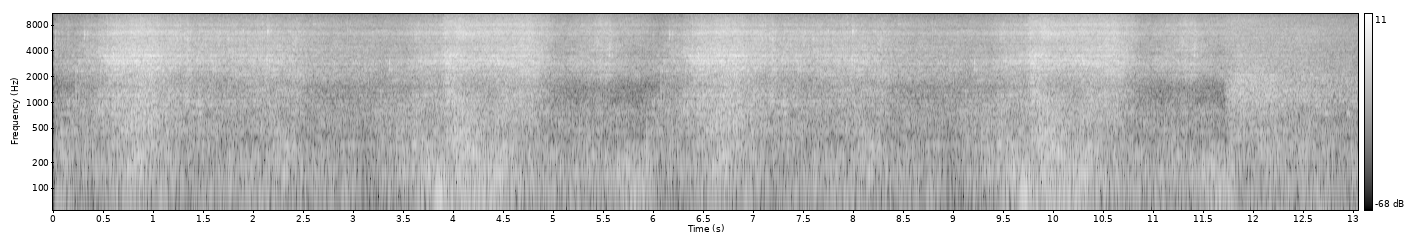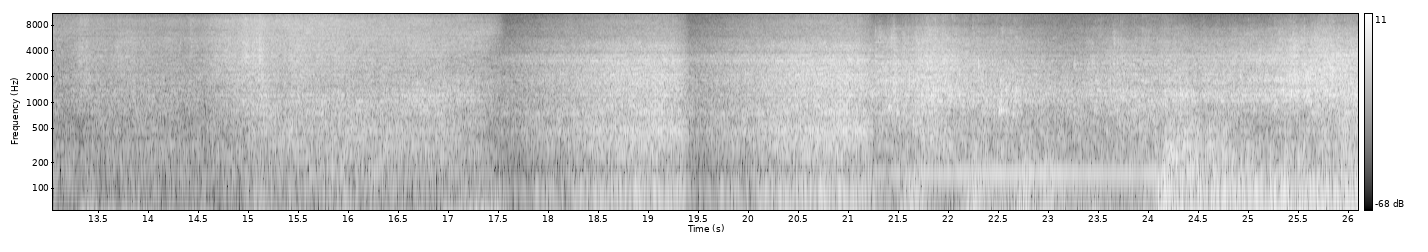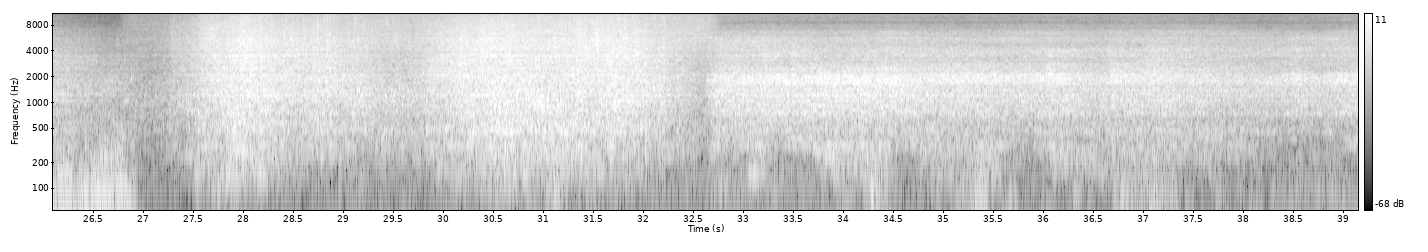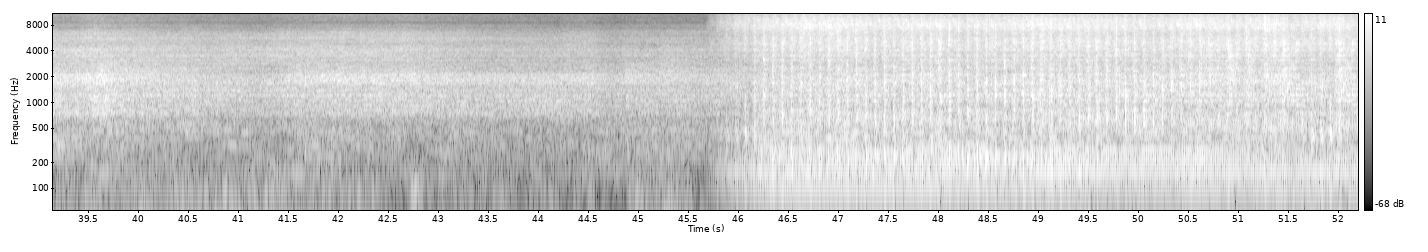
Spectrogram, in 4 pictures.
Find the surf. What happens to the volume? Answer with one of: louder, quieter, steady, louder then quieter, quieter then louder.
louder then quieter.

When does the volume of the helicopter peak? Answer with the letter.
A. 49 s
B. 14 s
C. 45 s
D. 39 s
A.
